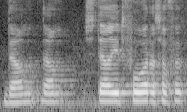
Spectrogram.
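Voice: medium pitch, flat delivery, normal speed, mellow. An interview guest explaining ideas thoughtfully, often restarting sentences. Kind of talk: conversational interview. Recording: roomy echo.

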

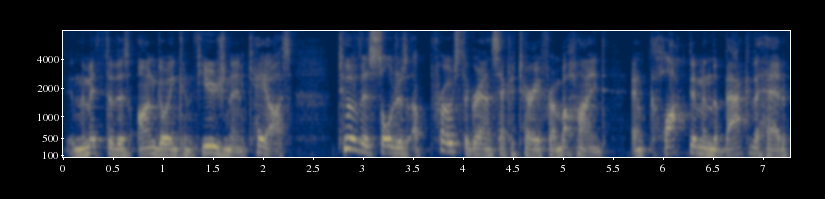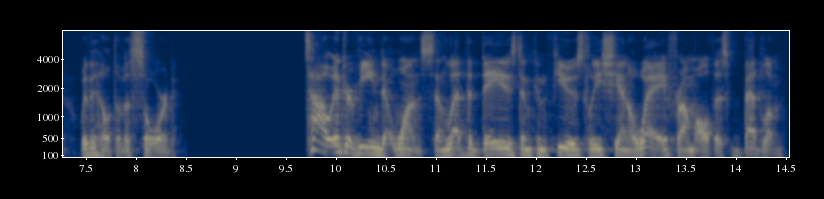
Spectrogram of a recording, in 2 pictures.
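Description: A man's voice: mid-range voice, bright, forceful tone. A man narrating a scripted history podcast, with wry, humorous asides.

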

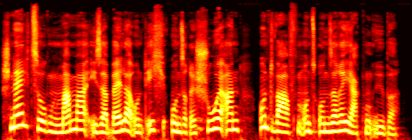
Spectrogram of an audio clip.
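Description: A woman reading a children's story aloud in a lively, expressive way. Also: mid-range voice, moderate pace, no room sound, studio quality. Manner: lively, expressive reading with raised voices for quoted calls. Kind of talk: scripted children's story narration.

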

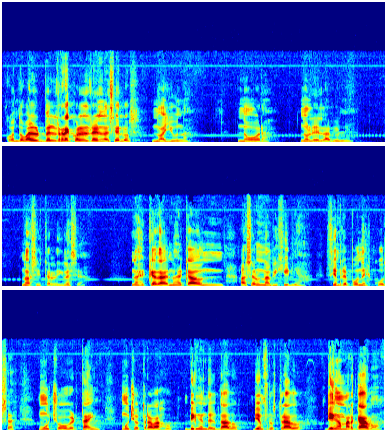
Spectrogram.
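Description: A man, preaching a lively sermon as pastor and acting out his congregation's excuses. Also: a little high, brisk. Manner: animated, mimics churchgoers' excuses.

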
